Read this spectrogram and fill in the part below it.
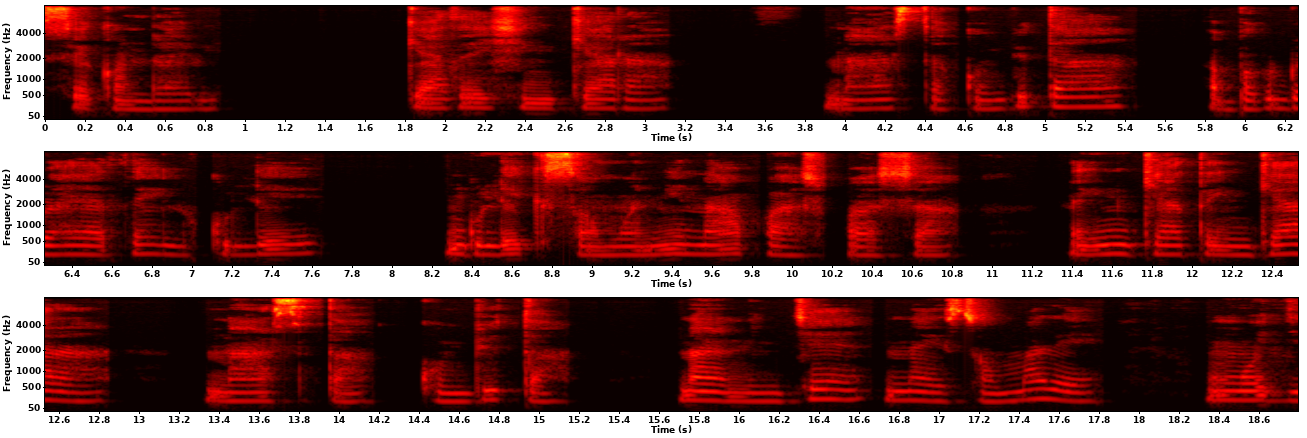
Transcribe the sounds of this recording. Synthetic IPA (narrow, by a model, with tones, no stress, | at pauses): sḛkɔndaɾi˦ | kʲa̰˦ta˦i˦ʃi˦ŋkʲa˦ɾa˨ | na˦si̥ta˨ko˨mbu˦taː˦˨ | ba˨kdwa˦ja˨ta˦kule˦ | ŋ˦ɡu˨le˦ki̥˨sa˨ma˨ni˦na˦paʃpa˨ʃa˦ | na˨ki˦ŋ˦kʲa˦t̪a˦ŋka˦ɾa˨ | nasi̥ta˨ | ko˨mbu˦ta˨ | na˨ni˨ɲt͡ʃe˦na˨isa˨ma˦de˨˦ | ŋo˦d͡ʒ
